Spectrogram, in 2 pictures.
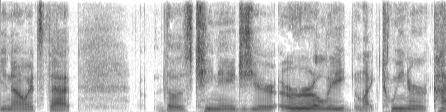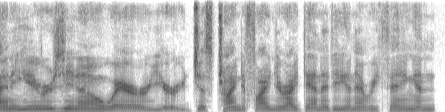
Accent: New Orleans, Louisiana, United States; born there; Actually, I was born in New Orleans, and my father owned a carnival, and my mom was the ticket taker, and we traveled all through the South.

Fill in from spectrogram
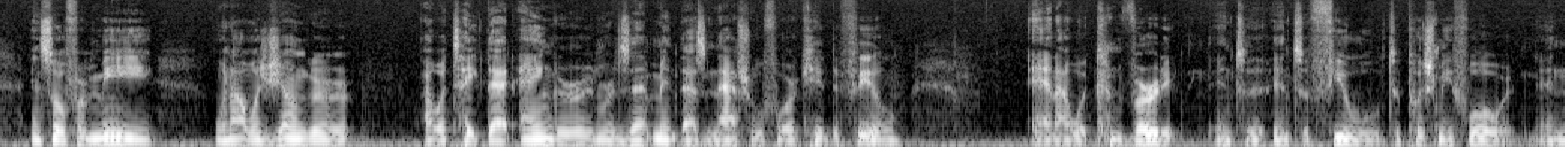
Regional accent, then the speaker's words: Brooklyn, New York, United States; Because, you know, I'm a kid from Brooklyn. So in New York, it's like you're going to go do stage

